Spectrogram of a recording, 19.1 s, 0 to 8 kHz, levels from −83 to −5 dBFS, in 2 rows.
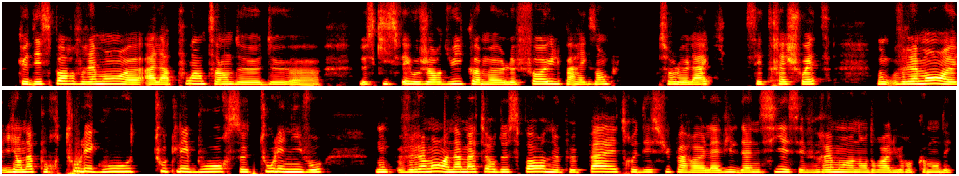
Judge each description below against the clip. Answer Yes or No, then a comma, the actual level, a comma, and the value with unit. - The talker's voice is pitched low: No, high, 220 Hz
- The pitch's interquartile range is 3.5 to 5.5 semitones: No, average, 2.8 semitones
